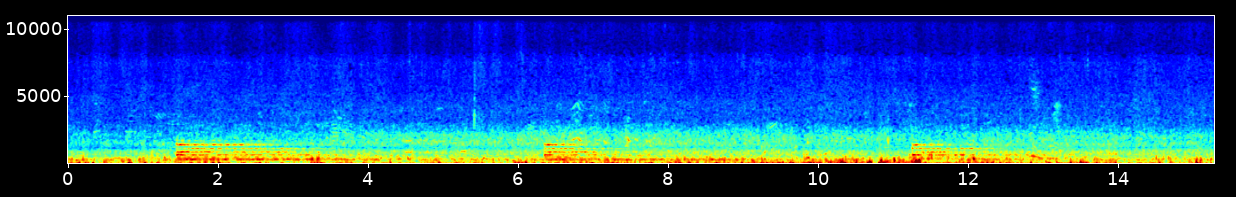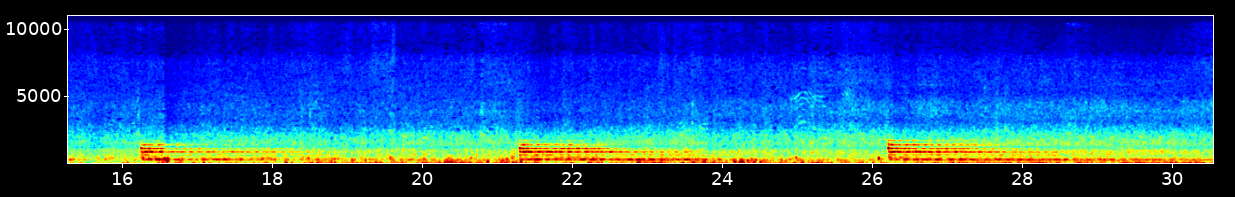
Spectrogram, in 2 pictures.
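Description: A horn sounding six times in blasts of one to two seconds, about five seconds apart, over a steady background of outdoor noise.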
